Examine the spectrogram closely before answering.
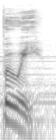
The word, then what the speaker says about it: Bowie: It's actually pronounced Bowie. What? No, it's like the last name, like David Bowie. Different last name. Bowie.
